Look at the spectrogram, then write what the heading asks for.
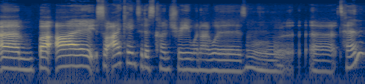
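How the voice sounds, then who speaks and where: Big swings in loudness mark a woman's speech in a British accent. She talks at a very slow pace over a quiet background. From Belgium, then UK from about age nine. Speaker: occupational therapist and public speaker. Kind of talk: casual interview chat.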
